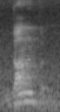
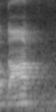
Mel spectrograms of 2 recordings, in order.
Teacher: जब आप दंत बोलेंगे तो नाक में झनझनाहट स्पष्ट महसूस होगी। लेकिन जब आप दांत बोलेंगे, जब आप दांत बोलेंगे तो झंझनाहट कम हो जाएगी। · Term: अनुस्वार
